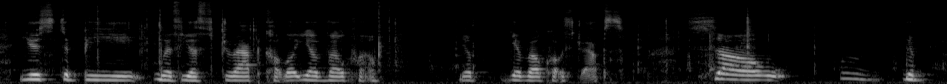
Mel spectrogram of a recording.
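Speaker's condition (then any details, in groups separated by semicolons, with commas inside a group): Cerebral palsy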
